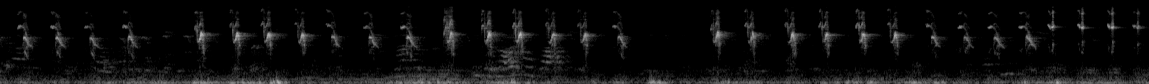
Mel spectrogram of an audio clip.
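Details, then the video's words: Young long-tailed shrike from the wild delivering long runs of sharp, clipped, high notes repeated roughly three per second, with a brief gap midway, then resuming more rapidly; faint low background rumble. "suara asli cendet muda hutan."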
